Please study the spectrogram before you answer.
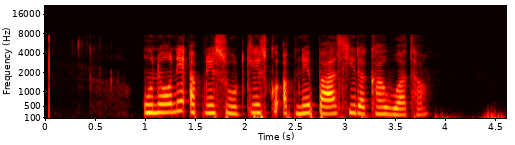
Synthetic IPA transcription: ʊnɦõːneʔɐpnesuːʈkeːskoʔɐpnepaːsɦiɾɐkʰaɦuat̪ʰaː

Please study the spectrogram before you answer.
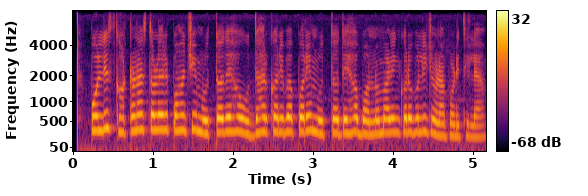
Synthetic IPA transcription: polisɡʱɔʈɔɽ̃ast̪ʰɔɭɔɾepɔɦɔnt͡ʃimɾut̪ːɔd̪eɦɔud̪ʱːaɾɔkɔɾibapɔɾemɾut̪ːɔd̪eɦɔbɔnɔmaɭiŋkɔɾɔbolid͡ʒɔɽ̃apɔɽit̪ʰila

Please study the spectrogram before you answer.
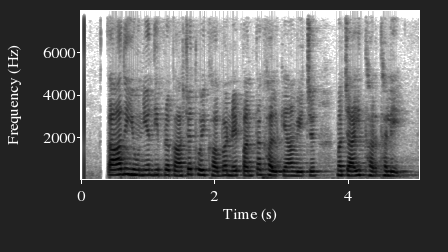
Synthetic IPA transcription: saːd̪juːnijənd̪iːpɾəkaːʃɪt̪ɦoːiːkʰəbəɾneːpə̃nt̪əkɦəlkɪjãːʋɪt͡ʃmət͡ʃaːiːt̪ʰəɾt̪ʰəliː

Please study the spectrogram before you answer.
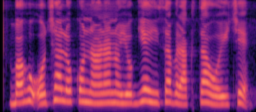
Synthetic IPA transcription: bəɦuʔot͡ʃʰalokonaɽ̃anojoɡjəɦisabɾakʰt̪aɦojt͡ʃʰe

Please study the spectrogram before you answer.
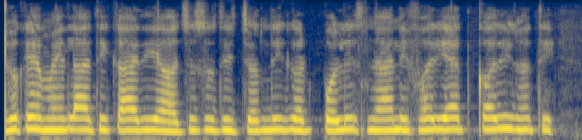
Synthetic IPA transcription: d͡ʒokeməɦilaəd̪ʱikaɾieɦəd͡ʒusud̪ʱit͡ʃənd̪iɡʱəʈ̚polisneanifəɾijad̪kəɾinət̪ʰi

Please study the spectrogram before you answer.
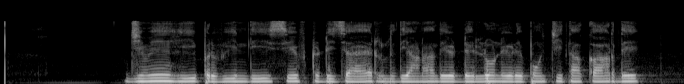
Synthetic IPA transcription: d͡ʒɪʋẽːɦiːpəɾʋiːnd̪iːseːpʰʈɖɪd͡ʒaːɪɾld̪ɪjaːnãːd̪eːɖeːlːõːneːɽeːpõːt͡ʃiːt̪ãːkaːɾd̪eː

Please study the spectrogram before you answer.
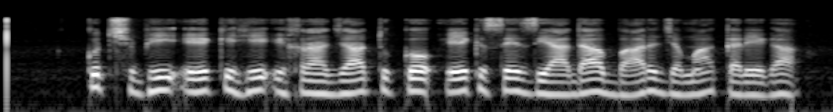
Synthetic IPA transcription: kʊt͡ʃʰbʱiʔeːkɦiʔɪxɾaːd͡ʒaːt̪koʔeːksezijaːd̪abaːɾd͡ʒɐmakɐɾeːɡaː

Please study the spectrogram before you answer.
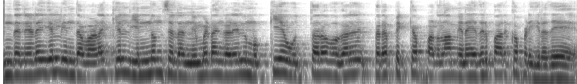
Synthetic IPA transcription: ɪnd̪ɐnɪlɐjɪlɪnd̪ɐʋɐɻɐkːɪlɪnːɯmsɪlɐnɪmɪɽɐŋɡɐɭɪlmʊkːɪjɐʊt̪ːɐɾɐʋɯɣɐɭpɪɾɐpːɪkːɐpːɐɽɐlaːmɛnɐɛðɪɾpaːɾkɐpːɐɽɯɣɪrɐðɯ

